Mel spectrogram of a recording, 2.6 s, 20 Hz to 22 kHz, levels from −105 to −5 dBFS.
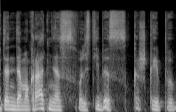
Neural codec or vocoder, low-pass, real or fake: none; 14.4 kHz; real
